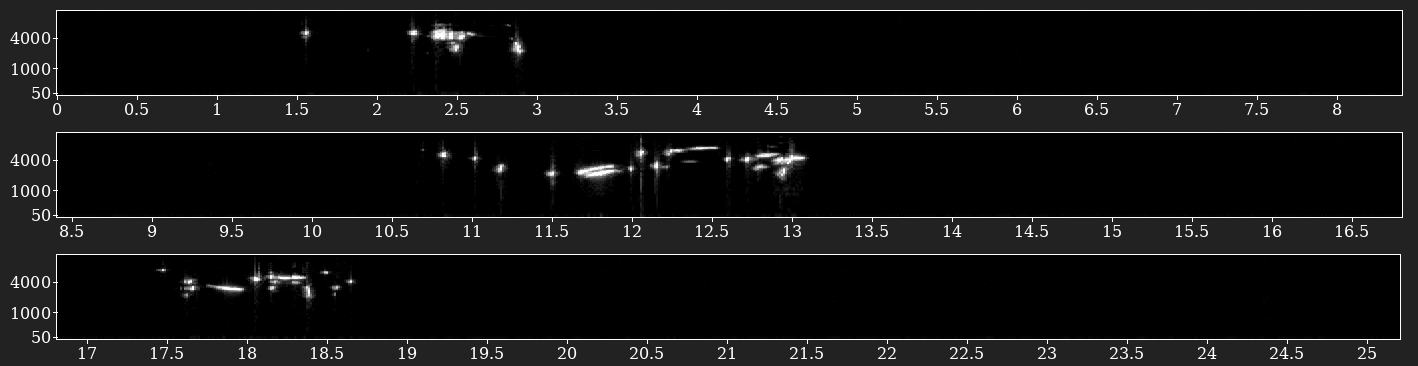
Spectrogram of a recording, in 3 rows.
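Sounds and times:
European goldfinch song: 2.2s - 2.7s, 10.8s - 13.1s, 17.4s - 18.7s.

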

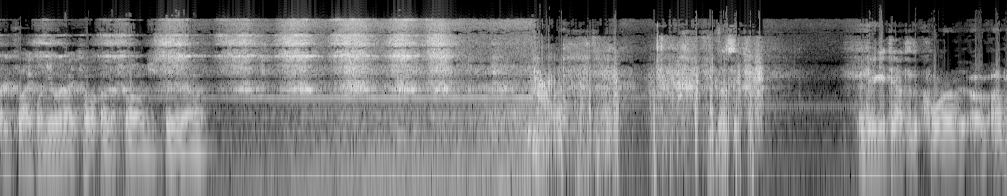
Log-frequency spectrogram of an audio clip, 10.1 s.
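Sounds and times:
speech: 0.0s - 2.6s, 5.3s - 5.7s, 7.2s - 7.7s, 8.6s - 10.0s
slinky toy being played with: 0.0s - 5.1s.

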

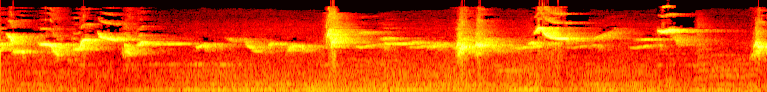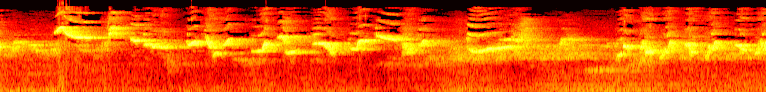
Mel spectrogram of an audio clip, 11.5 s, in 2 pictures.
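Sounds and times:
nightingale singing: 0.0s - 11.4s.

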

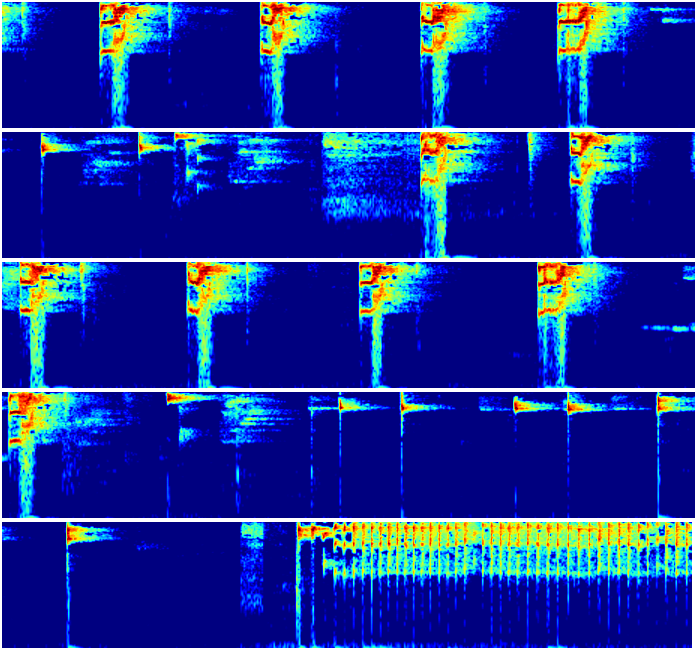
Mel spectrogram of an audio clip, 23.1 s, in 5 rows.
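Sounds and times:
fighter-type lovebird chirps: 0.0s - 2.2s, 2.8s - 6.6s, 7.4s - 9.9s, 10.5s - 11.0s, 11.6s - 12.1s, 12.8s - 19.6s, 20.3s - 23.0s.

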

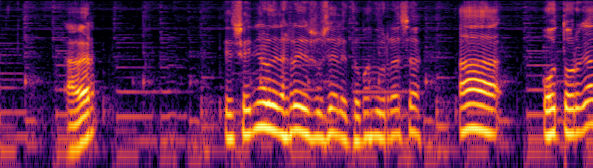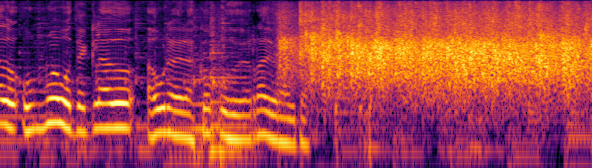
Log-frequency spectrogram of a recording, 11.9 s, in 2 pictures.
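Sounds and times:
speech: 0.7s - 1.1s, 2.2s - 9.2s
crowd applause from the stands: 8.7s - 11.8s.

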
